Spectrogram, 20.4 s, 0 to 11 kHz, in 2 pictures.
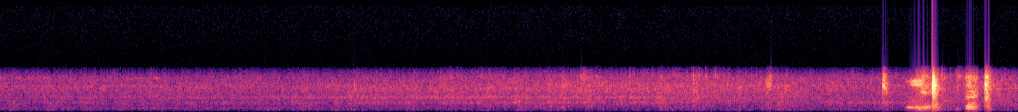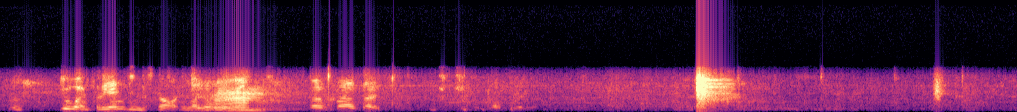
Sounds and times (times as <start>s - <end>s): Speech: 9.1s - 12.6s, 13.3s - 14.0s, 14.9s - 15.6s.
